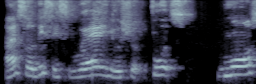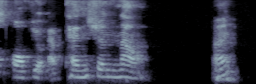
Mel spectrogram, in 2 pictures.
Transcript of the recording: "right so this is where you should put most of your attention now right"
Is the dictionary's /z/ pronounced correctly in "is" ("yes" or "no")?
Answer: no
